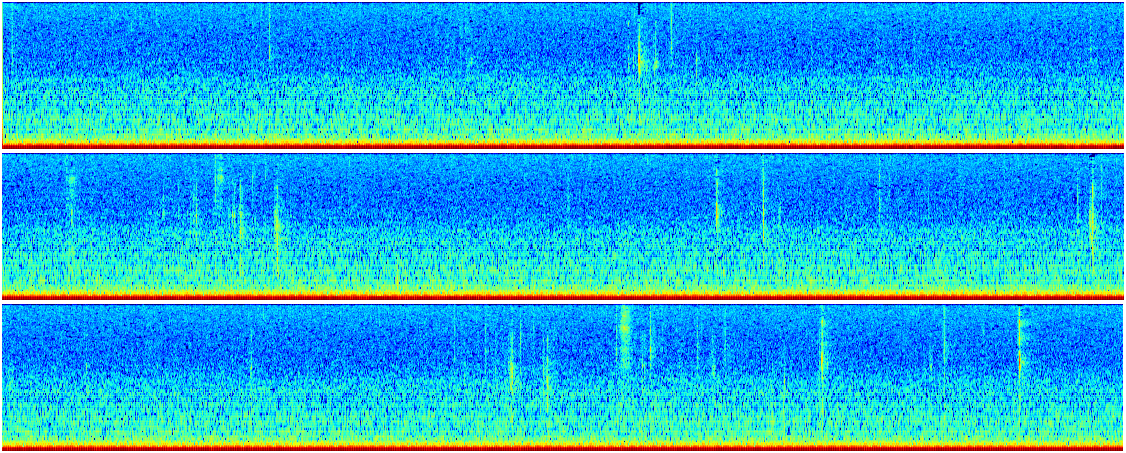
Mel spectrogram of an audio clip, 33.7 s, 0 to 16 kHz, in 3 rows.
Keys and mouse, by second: 0.0-6.4 drag, 6.4 q, 6.7-13.4 drag, 13.4 alt+click, 13.7 ctrl+right click, 14.0-18.0 drag, 18.4 space, 18.8 click, 18.9 space, 19.2 click, 22.2 ctrl+right click, 24.8 alt+click, 25.3 click, 27.6 ctrl+alt+right click, 27.8 ctrl+click, 29.6 click, 30.7 space, 31.0 click, 31.2 space, 31.9 click, 32.6 space, 33.5 space.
